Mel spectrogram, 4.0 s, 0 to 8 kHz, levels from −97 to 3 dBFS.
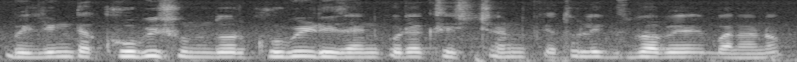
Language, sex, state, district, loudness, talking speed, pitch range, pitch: Bengali, male, Tripura, West Tripura, -15 LUFS, 135 wpm, 175-185 Hz, 180 Hz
